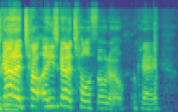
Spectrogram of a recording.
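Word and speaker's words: teléfono: a He's got a telephono. Okay. You saying that cuz he's Mexican. Well, it's actually pronounced telephano if I was doing it in Mexican.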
